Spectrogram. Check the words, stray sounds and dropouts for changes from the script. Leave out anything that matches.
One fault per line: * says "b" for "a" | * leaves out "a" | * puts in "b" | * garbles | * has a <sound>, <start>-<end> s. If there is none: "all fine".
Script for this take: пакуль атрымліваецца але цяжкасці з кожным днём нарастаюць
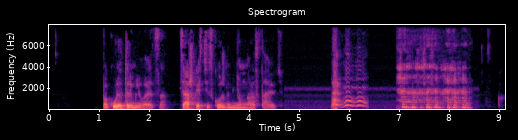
* leaves out "але"
* has a bark, 5.6-6.4 s
* has a laugh, 6.9-8.5 s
